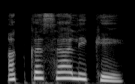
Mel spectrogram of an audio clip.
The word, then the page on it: ಅಕ್ಕಸಾಲಿಗ: akkasāliga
